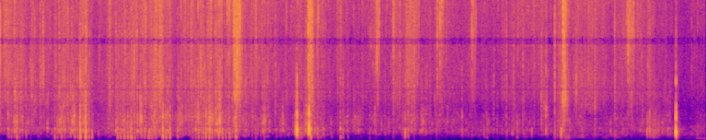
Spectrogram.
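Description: Bicycle jolting over a rough grass field: grass brushing the tyres and irregular rattling knocks from the bike and its front basket, with two sharper knocks about four and a half seconds in.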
